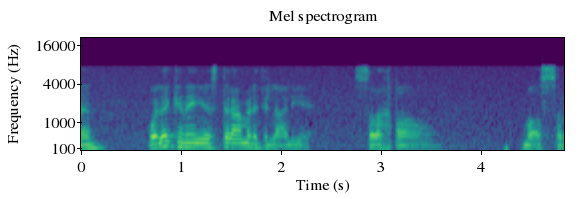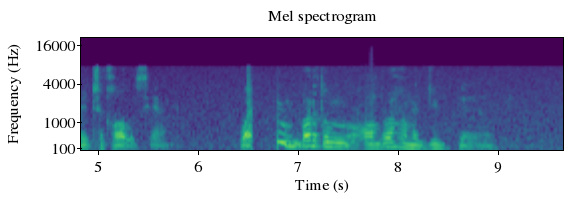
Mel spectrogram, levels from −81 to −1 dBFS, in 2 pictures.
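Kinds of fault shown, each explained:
Intermittent contact: A loose connection briefly opens the line, so the sound cuts out at 3.07 s for about 67 ms and at 6.49 s for about 250 ms. The waveform drops to near-flat between crackle spikes, and the spectrogram shows broadband vertical clicks bracketing a faint-hiss gap.
Bluetooth stutter: Around 7.53 to 7.78 s, late or missing packets make the receiver replay its last slice, losing about 122 ms over 213 ms, which fits roughly eight dropped packets. The waveform shows identical repeated segments, longest run 30.5 ms, and the spectrogram shows repeating vertical striping.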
